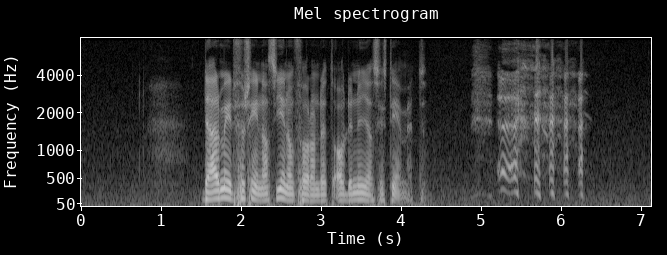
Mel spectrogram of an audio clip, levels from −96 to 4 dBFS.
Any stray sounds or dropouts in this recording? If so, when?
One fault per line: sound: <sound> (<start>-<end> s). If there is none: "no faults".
sound: laugh (4.9-6.4 s)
